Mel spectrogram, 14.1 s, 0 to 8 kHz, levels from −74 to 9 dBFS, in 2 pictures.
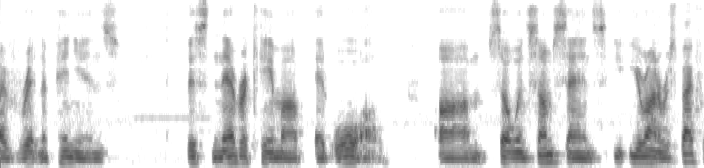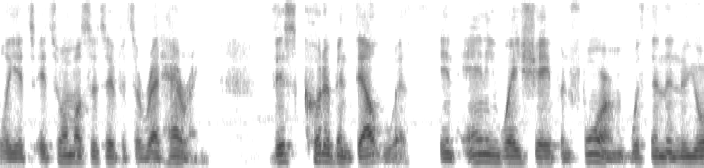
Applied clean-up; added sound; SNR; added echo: none; none; none; none.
